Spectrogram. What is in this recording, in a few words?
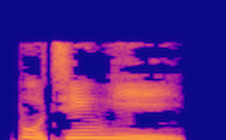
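"不经意", Mandarin Chinese; chinese flashcards; hsk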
